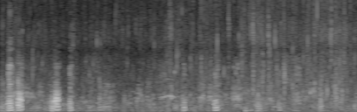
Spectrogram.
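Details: Ducks gathered at a creek give a few loud nasal quacks near the start, then softer scattered quacks from the group continue in the background.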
